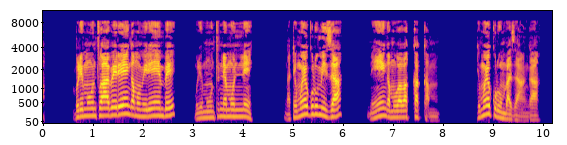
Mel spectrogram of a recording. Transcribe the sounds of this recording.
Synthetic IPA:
βulimuːntuaβe̞ɾe̞ːŋɡamumiɾe̞ːmbe̞ | βulimuːntune̞munːe̞ | ŋɡate̞mwe̞ːɡulumiza | ne̞jeŋɡamuβaβakːakːa̰mu | te̞mwe̞ːkuluːmbaza̰ːŋɡa̰

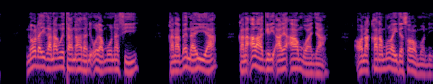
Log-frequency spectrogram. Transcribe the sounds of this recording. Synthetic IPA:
nɔnaiɣanaɣwetanaːðanioɾeamonafi | kanabɛnaia | kana̰ʔaɾaɡeɾiʔaɾea̰ʔamwaɲa | ɔ̰nakanamoɾwaiðɛsɔɾɔmɔni

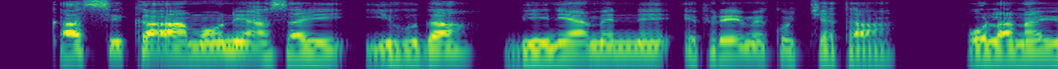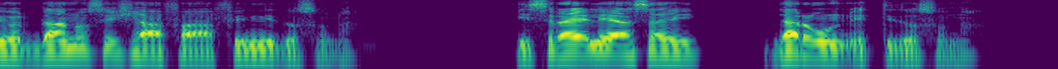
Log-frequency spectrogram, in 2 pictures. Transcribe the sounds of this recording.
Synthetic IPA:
kʼɐsːɪkːɐaːmo̞ːnɛɐsɐjːɪhʊd̪ɐbiːnɪjaːmɛnːɛʔɛfɾe̞ːmɛkɔt͡ʃːɐt̪a | ʔɔlɐnɐjɔɾd̪aːnɔsɛʃ̬aːfaːfɪnːɪd̪ɔsɔnɐ̰ | ʔɪsɾaːʔelɛɐsɐj | d̪ɐɾɔʊnʔɛ̰t̪ːɪd̪ɔsɔnɐ

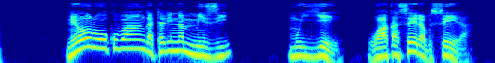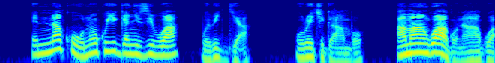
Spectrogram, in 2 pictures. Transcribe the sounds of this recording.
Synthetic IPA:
ne̞olwo̞ːkuβaːŋɡatalinammizi | mujːe̞ | waːkase̞ːɾaβuse̞ːɾa̰ | e̞nːakuno̞ːkujiɡaɲiziβwa | βwe̞βiɟːa̰ | olwe̞ːciɡa̰ːmbo̞̰ | amaːŋɡwaːɡo̞̰na̰ːɡwa̰

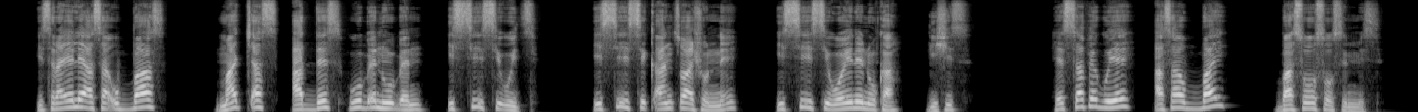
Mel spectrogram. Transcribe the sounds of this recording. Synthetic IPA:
ʔɪsɾaːʔeːlɛːsɐʔʊbːaːs | mɐt͡ʃʼːɐsɐd̪ːɛshuɓɛnhuːpɛn | ɪsːɪːsːɪʊjt͡sː | ɪsːɪːsːɪkʼɐnt͡sʼɔaːʃɔnːɛ | ɪsːɪːsːɪwɔjnɛnʊkɐ | ɡɪʃɪs | hɛsːɐfɛɡʊjɛ | ɐsɐʊbːɐj | bɐso̞ːso̞sɪmːɪ̰s

